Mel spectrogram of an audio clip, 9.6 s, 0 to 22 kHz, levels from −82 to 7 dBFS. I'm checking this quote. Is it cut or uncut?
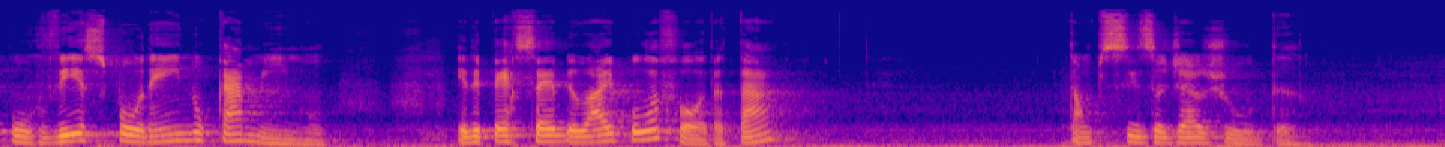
cut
